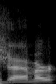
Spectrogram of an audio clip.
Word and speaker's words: Shomer: Shomer. Shomer. Shomer, yeah. I think it's well, it sounded like a long A, so it might have been Shamer.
